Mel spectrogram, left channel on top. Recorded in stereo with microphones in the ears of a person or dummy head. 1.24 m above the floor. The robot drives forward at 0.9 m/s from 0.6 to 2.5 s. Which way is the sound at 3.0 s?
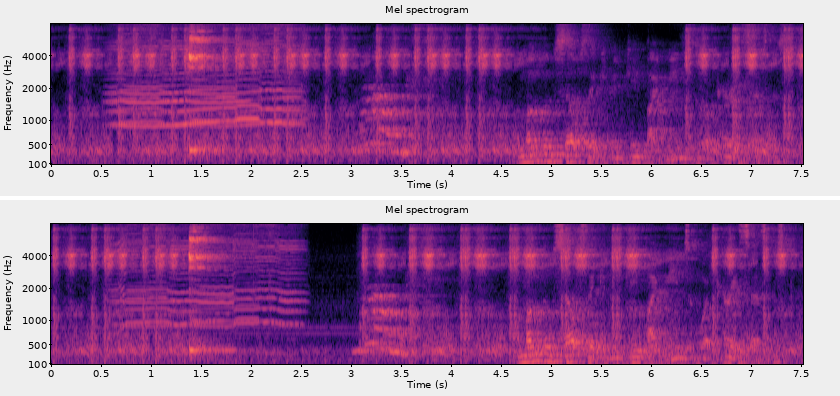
5° left (ahead or behind).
